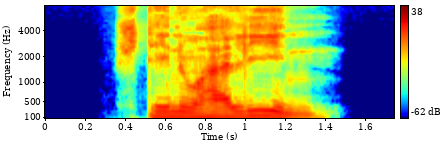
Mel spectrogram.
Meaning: stenohaline
- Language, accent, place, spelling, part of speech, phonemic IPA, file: German, Germany, Berlin, stenohalin, adjective, /ʃtenohaˈliːn/, De-stenohalin.ogg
